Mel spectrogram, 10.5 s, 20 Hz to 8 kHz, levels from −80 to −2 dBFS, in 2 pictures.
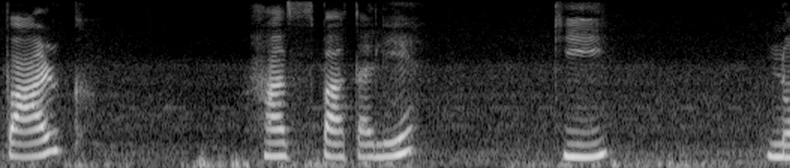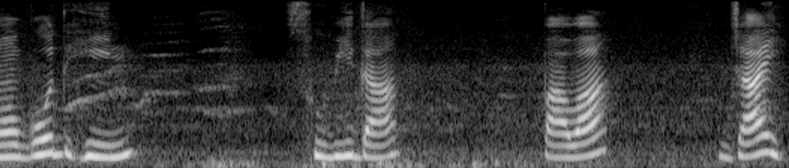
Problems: none marked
